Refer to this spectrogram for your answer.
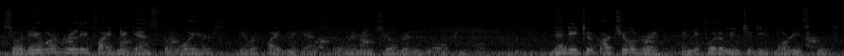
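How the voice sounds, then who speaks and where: A man with an American accent at a very fast pace, over noticeable background noise. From South Dakota, US. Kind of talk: interview conversation. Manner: halting, many fillers. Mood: earnest, grave. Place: tent. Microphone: camera far.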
